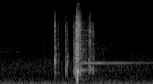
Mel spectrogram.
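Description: A Nerf Dart Tag Sharpshot blaster with the blue trigger variant fires a dart, a quick cluster of sharp clicks and a snap lasting well under half a second, fairly quiet, with a faint tone lingering after.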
